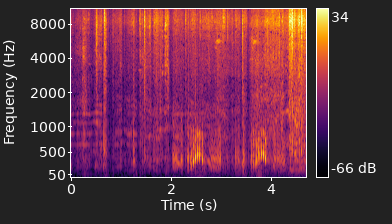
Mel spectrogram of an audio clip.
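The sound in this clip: A pigeon on its nest gives two low, soft warbling coos, spaced about a second apart. Light tapping and handling noises come before and between them as a stone dummy egg is placed.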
